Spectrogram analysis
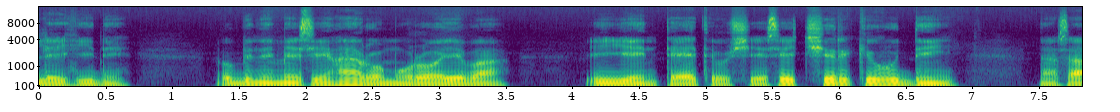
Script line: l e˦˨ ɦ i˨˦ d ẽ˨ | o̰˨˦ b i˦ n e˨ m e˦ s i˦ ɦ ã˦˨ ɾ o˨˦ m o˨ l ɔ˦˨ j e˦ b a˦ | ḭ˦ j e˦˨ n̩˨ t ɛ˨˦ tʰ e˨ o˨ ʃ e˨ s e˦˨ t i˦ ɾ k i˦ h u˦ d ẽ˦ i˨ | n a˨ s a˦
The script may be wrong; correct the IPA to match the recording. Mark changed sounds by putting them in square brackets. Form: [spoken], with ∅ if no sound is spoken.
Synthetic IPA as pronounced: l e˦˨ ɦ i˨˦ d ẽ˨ | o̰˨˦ b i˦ n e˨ m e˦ s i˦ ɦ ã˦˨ ɾ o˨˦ m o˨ [ɾ] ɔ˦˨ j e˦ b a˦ | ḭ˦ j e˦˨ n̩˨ t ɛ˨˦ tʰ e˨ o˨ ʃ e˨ s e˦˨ [t͡ʃ] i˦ ɾ k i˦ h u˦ d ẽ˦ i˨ | n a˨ s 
